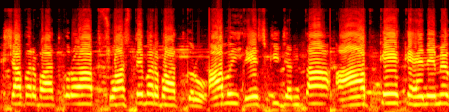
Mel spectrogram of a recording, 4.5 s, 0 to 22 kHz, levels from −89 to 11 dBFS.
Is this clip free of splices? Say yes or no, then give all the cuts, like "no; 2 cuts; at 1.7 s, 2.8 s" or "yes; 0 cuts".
no; 2 cuts; at 2.3 s, 3.3 s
